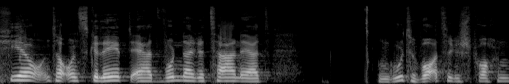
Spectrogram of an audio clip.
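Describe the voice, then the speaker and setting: A man with a fairly high pitch speaks in an animated, warm tone. The recording is very clean with a silent background. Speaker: pastor. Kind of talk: sermon. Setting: church with congregation. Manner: conversational, fluent, with hesitations like "äh" and "ähm".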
